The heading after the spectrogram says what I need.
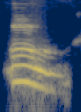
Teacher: the tongue is much tenser and we consider o a high back rounded vowel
